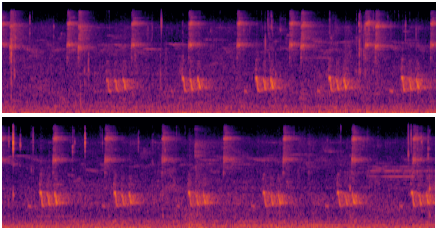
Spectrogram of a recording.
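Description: A bird in the surrounding trees repeating a short, slightly falling call over and over, about once every two-thirds of a second, faint, with higher chirps from other small birds scattered between.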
